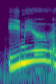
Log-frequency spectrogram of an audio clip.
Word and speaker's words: Ymir: When that happened, and the ice started to melt, the heat, the droplets, became a creature called Ymir, I think that's how. It's Y-M-I-R, Ymir, I think, because I, you know. Went to YouTube and asked how to pronounce it.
